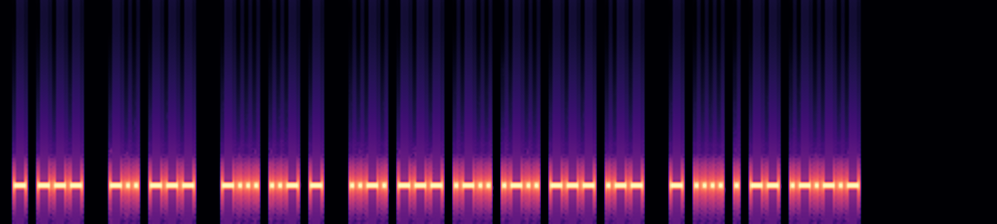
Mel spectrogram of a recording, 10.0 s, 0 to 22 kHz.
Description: Morse code, heard as a keyed tone, about 30 wpm, 700 Hz. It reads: TO DO BUT FOLLOW THEM.
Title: Sentences from Top 1000 Words - Review Part 1 - 30wpm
